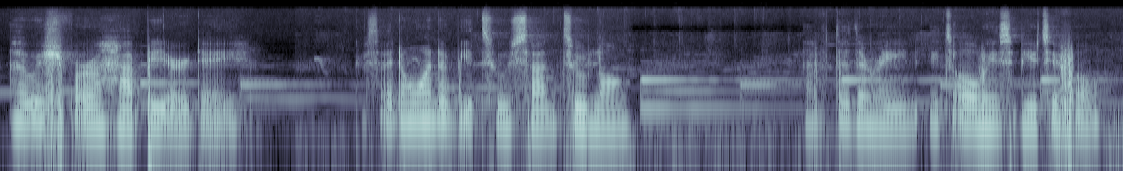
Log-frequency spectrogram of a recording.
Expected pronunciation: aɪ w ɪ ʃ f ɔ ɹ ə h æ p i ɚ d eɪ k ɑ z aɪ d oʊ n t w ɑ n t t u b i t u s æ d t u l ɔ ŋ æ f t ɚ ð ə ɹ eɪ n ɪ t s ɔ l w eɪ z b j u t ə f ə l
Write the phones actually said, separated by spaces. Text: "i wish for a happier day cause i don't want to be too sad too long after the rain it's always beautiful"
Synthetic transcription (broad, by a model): aɪ w ɪ ʃ f ɔ ɹ ə h æ p i ɚ d eɪ k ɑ s aɪ d oʊ n t w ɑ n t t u b i t u s æ d t u l ɔ ŋ æ f t ɚ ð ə ɹ eɪ n ɪ t s ɔ l w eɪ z b j u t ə f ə l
